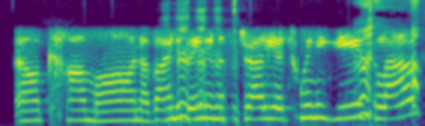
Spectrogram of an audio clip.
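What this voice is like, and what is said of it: New Zealand accent. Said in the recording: “a Kiwi accent”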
